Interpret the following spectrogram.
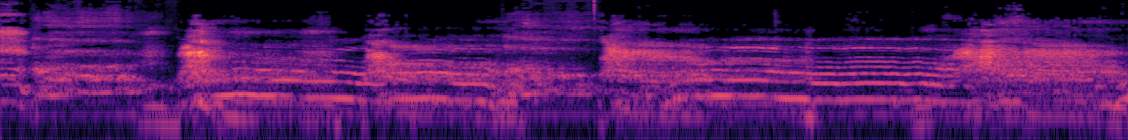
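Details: Miniature Schnauzer kept as a pet, growling in a run of rough-edged moaning growls, each starting with a harsh breathy burst and then settling into a steady tonal drone that dips and rises.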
